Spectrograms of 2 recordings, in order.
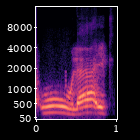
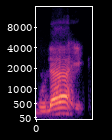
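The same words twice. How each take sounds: First: "ulaik" with a drawn-out first u; wrongly long u. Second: "ulaik" with a short first u; correct short u. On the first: Teacher shows how not to read it, "ulaik" starting with long uu. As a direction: hold the opening u of "ulaik". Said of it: "Bukan dibaca". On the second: Teacher gives the proper reading, "ulaik" starting with short u. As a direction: keep the opening u of "ulaik" brief. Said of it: "Tapi dibaca". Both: Shown as a demonstration.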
